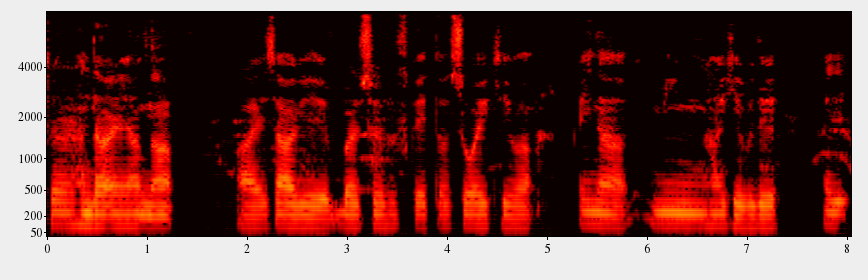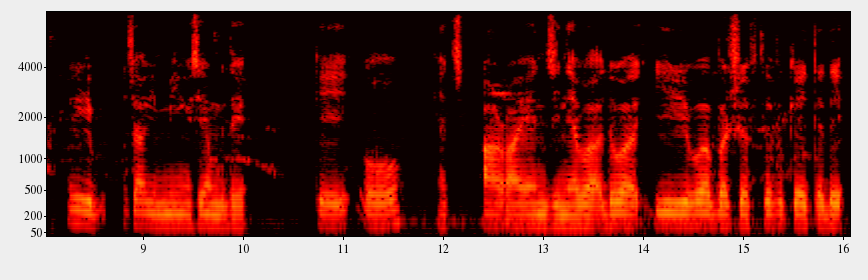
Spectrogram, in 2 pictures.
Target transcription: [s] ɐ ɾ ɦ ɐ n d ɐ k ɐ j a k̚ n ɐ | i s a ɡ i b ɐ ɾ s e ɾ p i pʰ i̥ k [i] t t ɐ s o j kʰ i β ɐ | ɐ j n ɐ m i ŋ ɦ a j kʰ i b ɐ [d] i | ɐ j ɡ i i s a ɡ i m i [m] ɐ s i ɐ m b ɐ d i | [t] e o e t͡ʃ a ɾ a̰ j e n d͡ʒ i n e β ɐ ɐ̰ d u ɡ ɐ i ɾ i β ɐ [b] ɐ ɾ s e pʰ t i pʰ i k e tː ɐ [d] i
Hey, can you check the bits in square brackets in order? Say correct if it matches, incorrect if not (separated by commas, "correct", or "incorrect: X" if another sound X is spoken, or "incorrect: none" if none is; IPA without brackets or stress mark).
correct, incorrect: e, correct, incorrect: ŋ, incorrect: k, correct, correct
